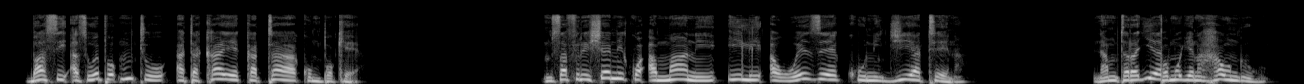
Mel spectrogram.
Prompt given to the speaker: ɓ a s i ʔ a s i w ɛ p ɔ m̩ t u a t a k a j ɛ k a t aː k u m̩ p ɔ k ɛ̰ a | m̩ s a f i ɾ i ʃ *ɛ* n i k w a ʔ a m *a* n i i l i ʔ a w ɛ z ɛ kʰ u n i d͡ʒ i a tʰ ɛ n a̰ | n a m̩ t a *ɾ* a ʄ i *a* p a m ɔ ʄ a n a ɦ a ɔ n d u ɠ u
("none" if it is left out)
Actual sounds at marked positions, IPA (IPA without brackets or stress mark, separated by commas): ɛ, a, ɾ, a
